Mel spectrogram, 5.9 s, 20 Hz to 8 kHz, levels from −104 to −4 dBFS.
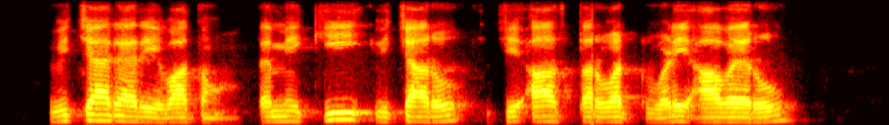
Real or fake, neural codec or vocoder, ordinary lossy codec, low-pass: real; none; Opus, 32 kbps; 7.2 kHz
